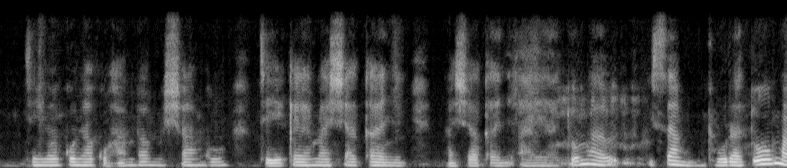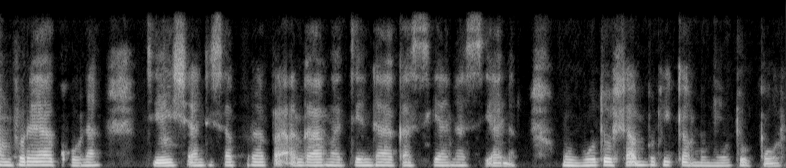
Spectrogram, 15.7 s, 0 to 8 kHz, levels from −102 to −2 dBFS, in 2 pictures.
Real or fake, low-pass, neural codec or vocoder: fake; 7.2 kHz; codec, 16 kHz, 4 kbps, FreqCodec, smaller model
